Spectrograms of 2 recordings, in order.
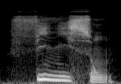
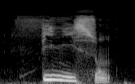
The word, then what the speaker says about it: finissons: Nous finissons. Okay, I-S-S-O-N-S. Issons. Nous finissons. Finissons. Okay, final S not pronounced.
